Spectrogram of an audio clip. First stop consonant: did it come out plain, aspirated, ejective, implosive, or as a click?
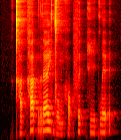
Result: aspirated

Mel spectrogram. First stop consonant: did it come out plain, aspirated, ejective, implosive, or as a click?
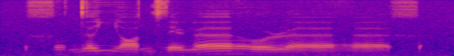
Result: plain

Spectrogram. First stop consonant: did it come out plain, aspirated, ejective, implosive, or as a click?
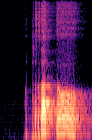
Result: plain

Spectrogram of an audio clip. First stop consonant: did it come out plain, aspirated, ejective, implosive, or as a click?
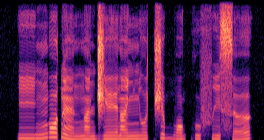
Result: implosive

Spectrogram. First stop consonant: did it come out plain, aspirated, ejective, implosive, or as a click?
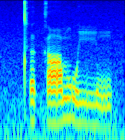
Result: aspirated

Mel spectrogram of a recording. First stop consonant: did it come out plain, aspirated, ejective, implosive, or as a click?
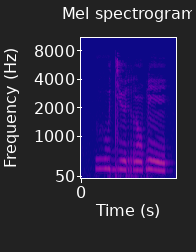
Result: plain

